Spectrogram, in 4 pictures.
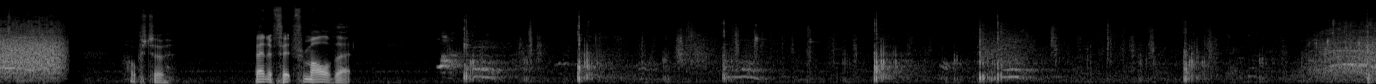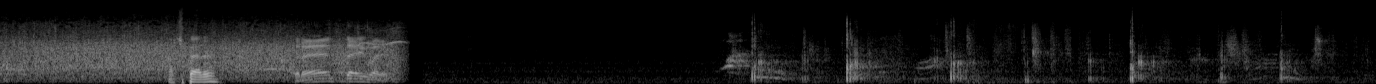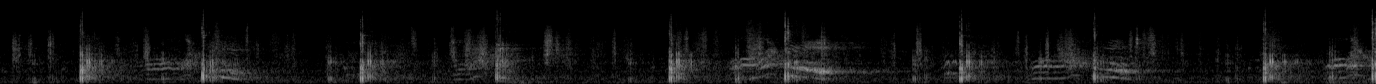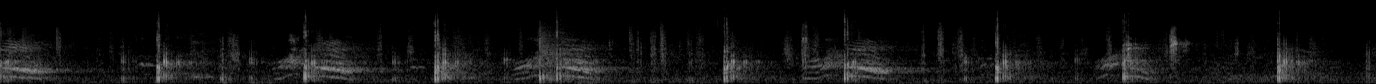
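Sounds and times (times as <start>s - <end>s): racquets striking tennis ball: 4.6s - 14.6s, 21.2s - 55.0s.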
